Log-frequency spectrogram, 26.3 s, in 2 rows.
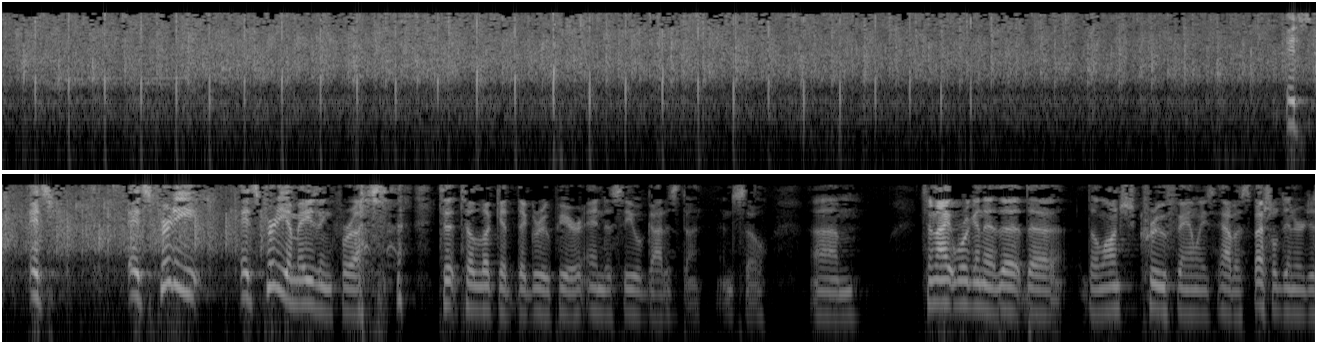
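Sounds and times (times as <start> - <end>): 
church congregation applauding to honor a group: 0.0 - 16.5
speech: 12.9 - 13.8, 14.4 - 26.2.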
